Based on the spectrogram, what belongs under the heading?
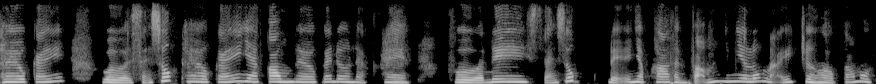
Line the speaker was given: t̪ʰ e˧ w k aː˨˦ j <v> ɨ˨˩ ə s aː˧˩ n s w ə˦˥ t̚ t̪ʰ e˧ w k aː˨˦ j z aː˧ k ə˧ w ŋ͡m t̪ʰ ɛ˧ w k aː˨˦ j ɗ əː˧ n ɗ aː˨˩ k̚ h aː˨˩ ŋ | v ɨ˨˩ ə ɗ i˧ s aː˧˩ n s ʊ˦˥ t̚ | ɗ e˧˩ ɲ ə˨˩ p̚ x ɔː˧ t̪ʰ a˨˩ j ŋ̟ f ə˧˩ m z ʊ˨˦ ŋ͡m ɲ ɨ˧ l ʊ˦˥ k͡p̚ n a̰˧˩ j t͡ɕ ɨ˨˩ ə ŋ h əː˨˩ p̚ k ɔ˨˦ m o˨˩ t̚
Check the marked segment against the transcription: correct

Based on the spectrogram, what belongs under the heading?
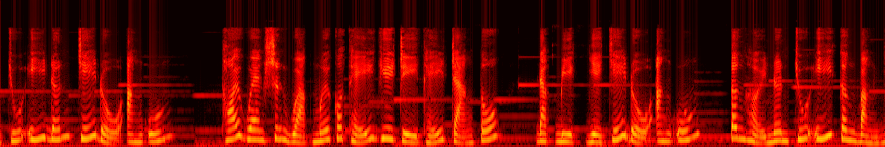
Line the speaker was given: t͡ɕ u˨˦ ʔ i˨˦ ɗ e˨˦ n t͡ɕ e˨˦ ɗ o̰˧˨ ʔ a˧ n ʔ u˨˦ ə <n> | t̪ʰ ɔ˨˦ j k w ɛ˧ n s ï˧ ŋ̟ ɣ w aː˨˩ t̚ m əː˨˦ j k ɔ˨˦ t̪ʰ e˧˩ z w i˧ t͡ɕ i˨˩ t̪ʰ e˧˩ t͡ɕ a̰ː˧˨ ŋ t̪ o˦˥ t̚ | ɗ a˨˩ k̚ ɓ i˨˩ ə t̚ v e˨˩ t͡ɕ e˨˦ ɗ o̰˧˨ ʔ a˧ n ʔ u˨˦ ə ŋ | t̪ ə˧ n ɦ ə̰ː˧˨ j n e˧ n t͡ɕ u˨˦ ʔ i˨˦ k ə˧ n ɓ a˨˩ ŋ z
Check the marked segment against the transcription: incorrect: ŋ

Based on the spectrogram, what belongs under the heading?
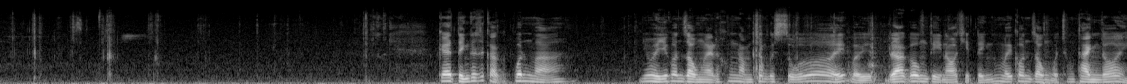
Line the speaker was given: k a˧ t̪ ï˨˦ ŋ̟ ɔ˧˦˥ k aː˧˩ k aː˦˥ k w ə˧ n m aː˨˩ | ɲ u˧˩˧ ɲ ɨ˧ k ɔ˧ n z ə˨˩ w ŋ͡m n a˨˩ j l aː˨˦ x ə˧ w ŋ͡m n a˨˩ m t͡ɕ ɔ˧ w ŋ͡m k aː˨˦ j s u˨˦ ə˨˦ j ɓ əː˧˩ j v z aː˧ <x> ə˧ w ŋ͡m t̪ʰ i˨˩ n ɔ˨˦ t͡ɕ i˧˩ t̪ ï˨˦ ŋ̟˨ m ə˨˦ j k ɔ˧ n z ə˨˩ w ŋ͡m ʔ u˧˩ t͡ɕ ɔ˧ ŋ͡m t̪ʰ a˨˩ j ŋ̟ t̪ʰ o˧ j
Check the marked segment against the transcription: incorrect: ɣ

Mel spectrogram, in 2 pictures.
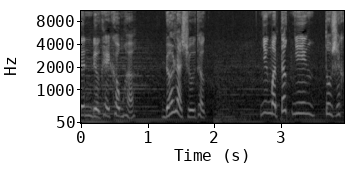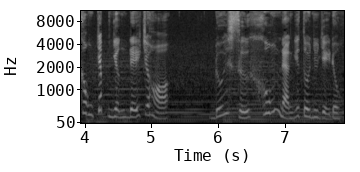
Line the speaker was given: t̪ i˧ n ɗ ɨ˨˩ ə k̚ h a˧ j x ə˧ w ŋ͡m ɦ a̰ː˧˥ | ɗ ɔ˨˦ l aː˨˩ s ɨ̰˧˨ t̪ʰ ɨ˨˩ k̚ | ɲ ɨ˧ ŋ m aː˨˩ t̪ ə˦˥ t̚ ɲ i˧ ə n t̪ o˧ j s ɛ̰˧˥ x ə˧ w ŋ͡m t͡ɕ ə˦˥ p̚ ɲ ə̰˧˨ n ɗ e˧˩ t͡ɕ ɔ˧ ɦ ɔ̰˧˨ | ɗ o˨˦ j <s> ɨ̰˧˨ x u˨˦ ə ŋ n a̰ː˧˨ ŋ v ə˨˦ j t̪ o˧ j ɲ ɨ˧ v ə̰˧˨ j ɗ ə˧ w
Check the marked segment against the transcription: correct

